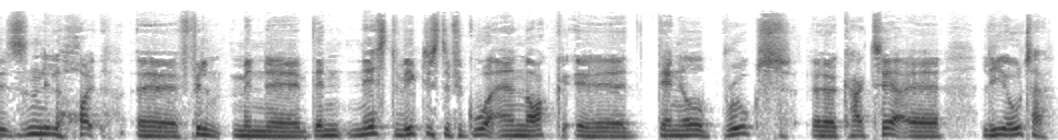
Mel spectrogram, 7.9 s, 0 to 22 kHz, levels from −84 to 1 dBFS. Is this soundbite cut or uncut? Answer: cut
